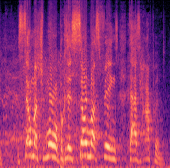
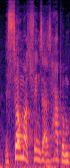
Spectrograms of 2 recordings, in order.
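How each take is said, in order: First: Loud and high, near shouting; raised, urgent voice; passionate outburst. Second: Said in the usual way. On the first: Real, not acted. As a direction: let it burst out of you. Passionate urge to say more.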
